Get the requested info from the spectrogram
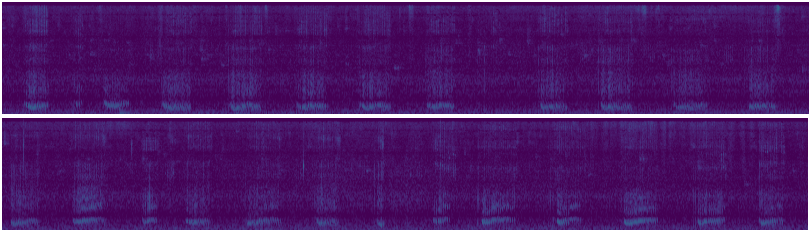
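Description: Domestic cat purring close up while being stroked, the purr swelling and easing with each breath a little faster than once a second.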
